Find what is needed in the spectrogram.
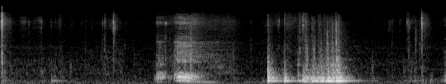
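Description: A cardboard product box being handled and opened, with a sharp click at the start and light rustling, while a man makes two brief wordless voice sounds in the middle.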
